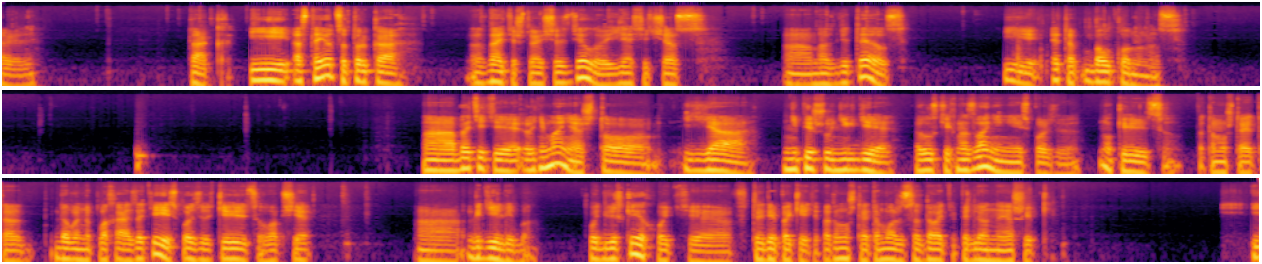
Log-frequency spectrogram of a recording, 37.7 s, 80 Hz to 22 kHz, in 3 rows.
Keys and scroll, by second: 10.8 shift+b, 11.2 a, 12.8 l, 14.9 k.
